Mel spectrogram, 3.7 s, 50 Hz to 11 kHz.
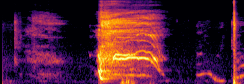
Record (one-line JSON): {"cough_length": "3.7 s", "cough_amplitude": 28608, "cough_signal_mean_std_ratio": 0.45, "survey_phase": "beta (2021-08-13 to 2022-03-07)", "age": "65+", "gender": "Male", "wearing_mask": "No", "symptom_none": true, "smoker_status": "Ex-smoker", "respiratory_condition_asthma": false, "respiratory_condition_other": false, "recruitment_source": "REACT", "submission_delay": "2 days", "covid_test_result": "Negative", "covid_test_method": "RT-qPCR"}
